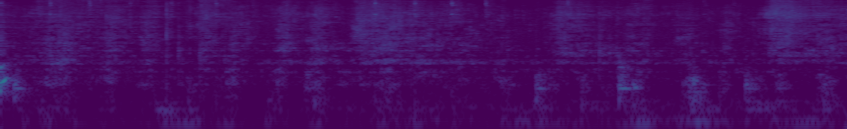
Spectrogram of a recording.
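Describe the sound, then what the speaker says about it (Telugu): Ginger garlic paste frying in a pan, a steady bright sizzle with repeated scraping and stirring strokes of a utensil against the pan, close and continuous, with no talk. "ఇది కూడా కొద్దిసేపు వేగాలి. ఈ అల్లము వెల్లుల్లి పేస్ట్"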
